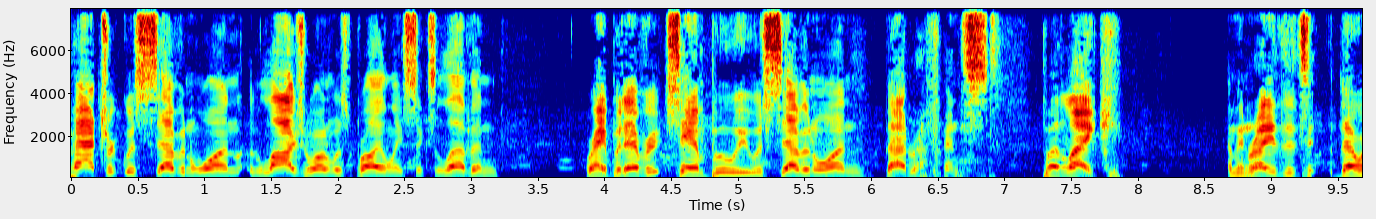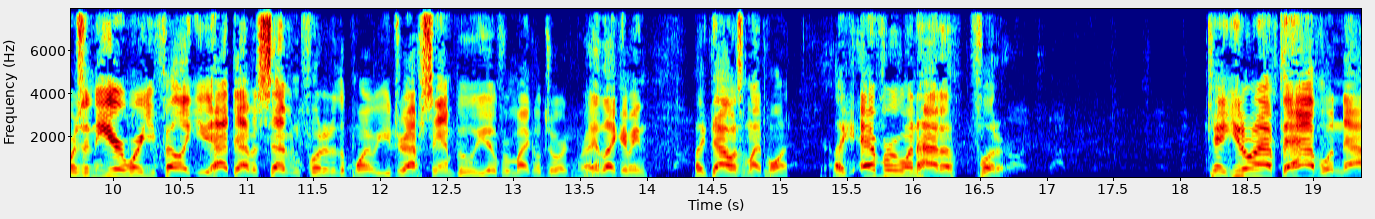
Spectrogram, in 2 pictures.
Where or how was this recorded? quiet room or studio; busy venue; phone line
busy venue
